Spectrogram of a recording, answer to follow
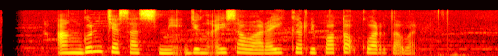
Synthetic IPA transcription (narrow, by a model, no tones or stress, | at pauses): ʔaŋɡʊnt͡ʃɛsasmḭʔd͡ʒɨŋa̰isawaɾaikɨrdipɔt̪ɔʔkuwart̪a̰wa̰n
